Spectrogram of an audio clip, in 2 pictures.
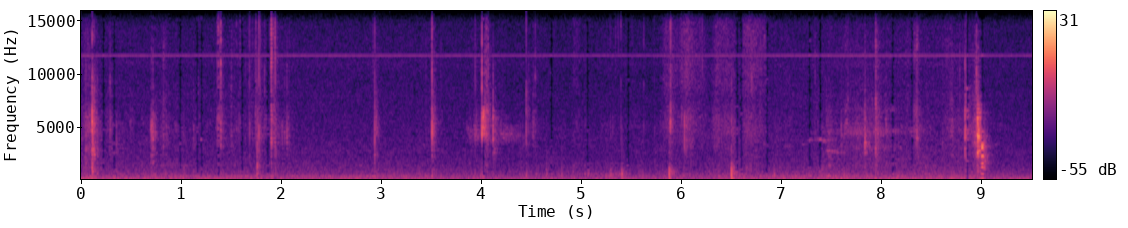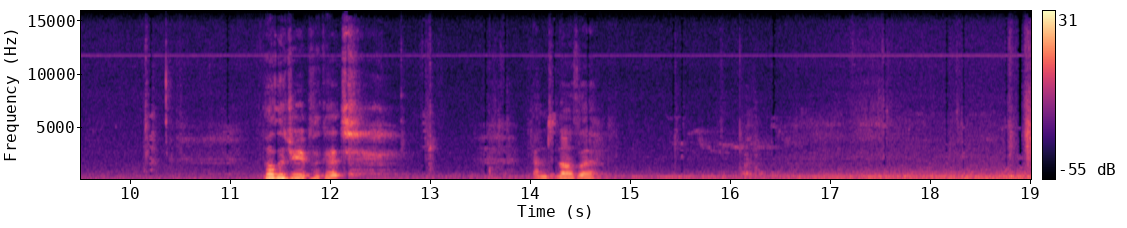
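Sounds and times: paper crinkle: 0:00.0 - 0:02.2, 0:02.9 - 0:09.0
paper rustling: 0:00.0 - 0:02.2, 0:02.9 - 0:09.1.

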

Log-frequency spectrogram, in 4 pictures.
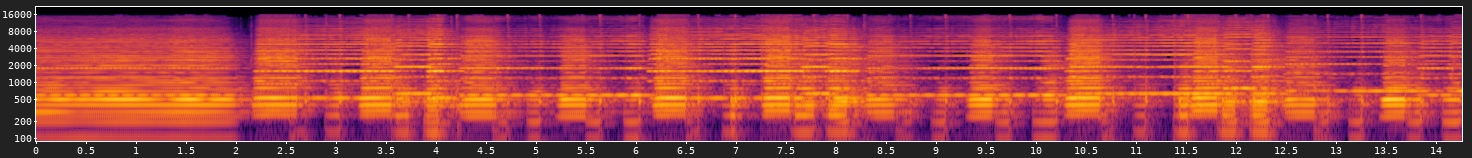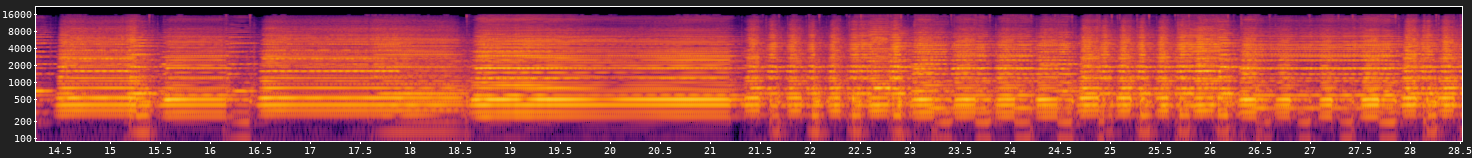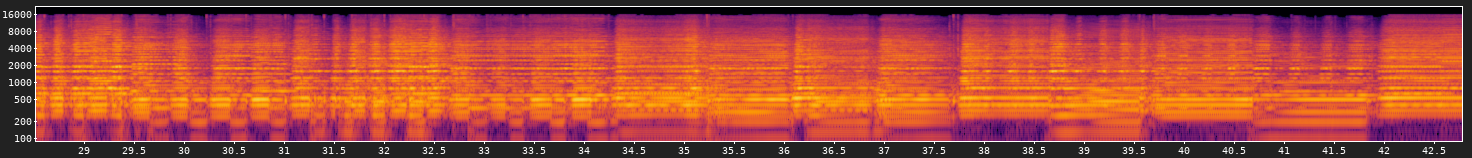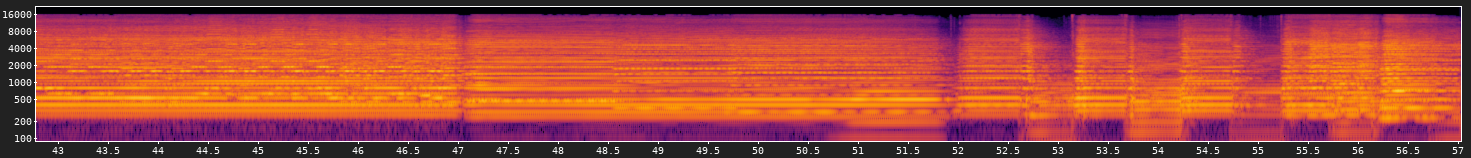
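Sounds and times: button accordion playing lively tune: 0:00.0 - 0:57.0.

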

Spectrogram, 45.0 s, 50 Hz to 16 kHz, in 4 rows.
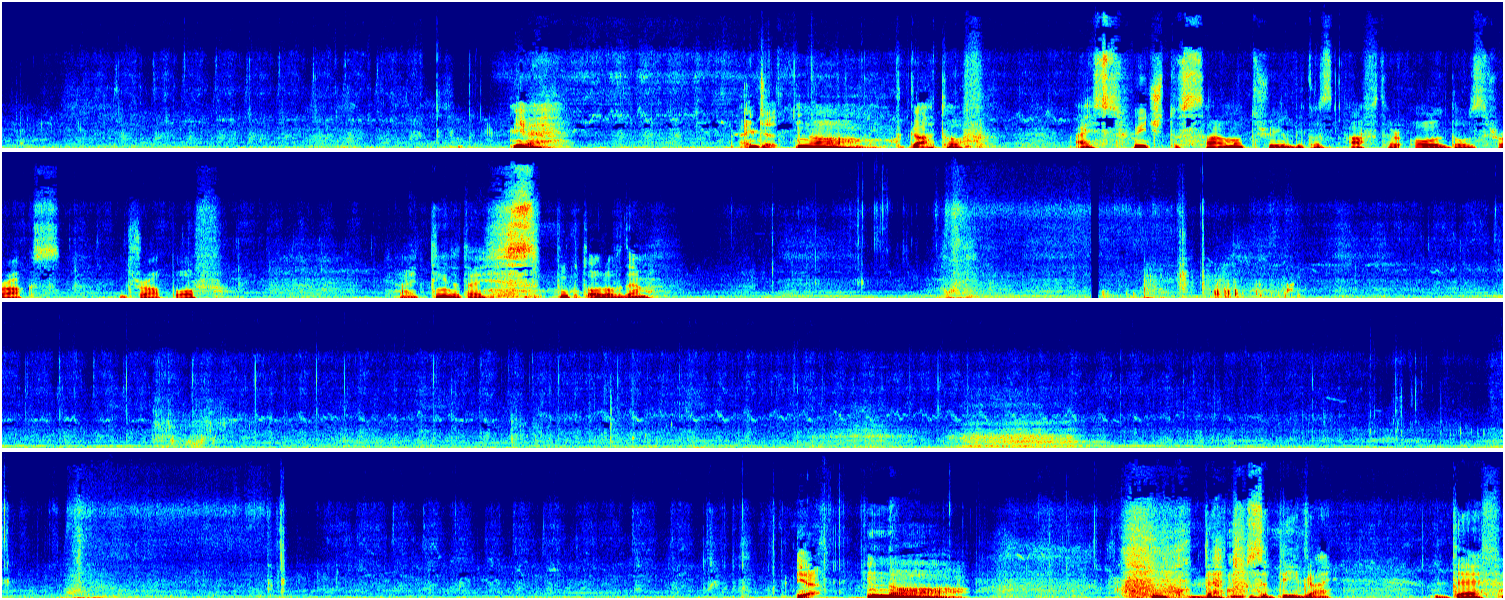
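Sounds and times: faint hum: 0:00.0 - 0:45.0
river ambience: 0:00.0 - 0:45.0.

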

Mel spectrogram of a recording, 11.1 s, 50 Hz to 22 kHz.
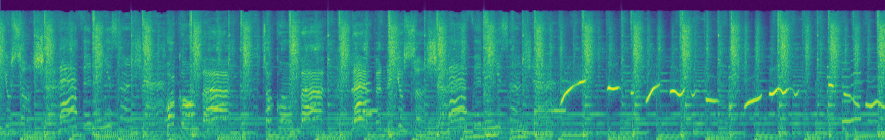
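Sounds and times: band playing steady beat: 0:02.4 - 0:11.0
whistled melody: 0:06.5 - 0:11.0.

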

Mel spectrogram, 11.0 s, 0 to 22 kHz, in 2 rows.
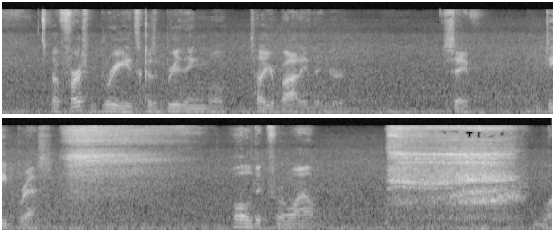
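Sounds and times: man breathing in deeply: 0:06.1 - 0:07.6, 0:09.4 - 0:10.8.

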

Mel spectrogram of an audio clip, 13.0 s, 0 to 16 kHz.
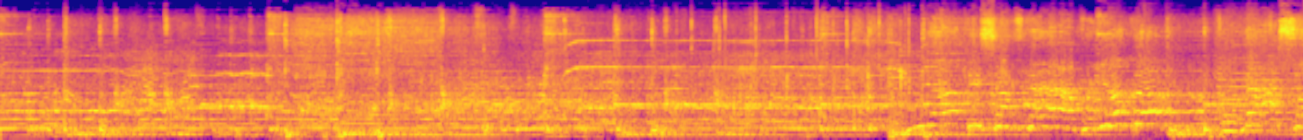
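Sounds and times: drum beat: 0:00.0 - 0:10.6
audience cheering and shouting: 0:00.0 - 0:13.0
loud live band music: 0:00.0 - 0:13.0.

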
